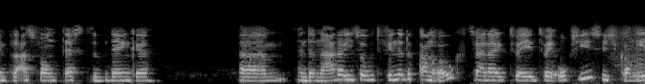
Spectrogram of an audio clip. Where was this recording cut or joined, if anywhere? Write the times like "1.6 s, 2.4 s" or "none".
none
